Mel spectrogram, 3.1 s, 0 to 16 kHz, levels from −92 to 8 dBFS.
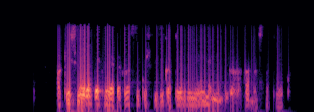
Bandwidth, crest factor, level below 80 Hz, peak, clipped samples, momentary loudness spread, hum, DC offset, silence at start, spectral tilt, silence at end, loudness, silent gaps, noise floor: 7.8 kHz; 20 dB; -52 dBFS; -6 dBFS; under 0.1%; 17 LU; none; under 0.1%; 0.55 s; -6 dB/octave; 0.35 s; -26 LUFS; none; -77 dBFS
